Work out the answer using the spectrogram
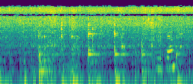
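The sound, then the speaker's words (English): Onion and tomato cook in a pan without oil, the onion caramelizing in the tomato's moisture. A faint, steady sizzle runs throughout, broken by several sharp scraping stir strokes at irregular intervals. “no oil is being added, and I will not be adding any oil going forward. The onion is caramelizing, the moisture from the tomato is going to be just enough.”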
